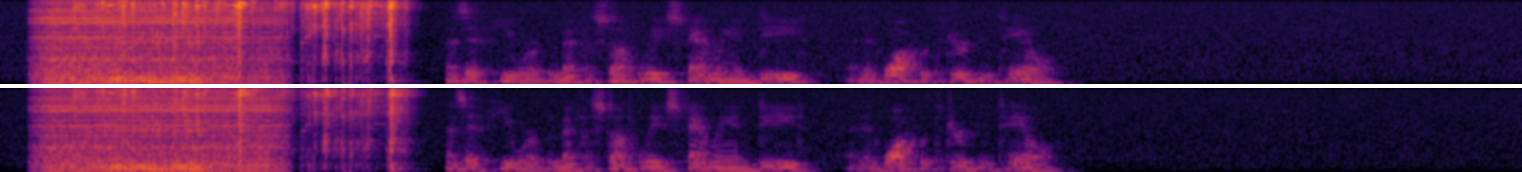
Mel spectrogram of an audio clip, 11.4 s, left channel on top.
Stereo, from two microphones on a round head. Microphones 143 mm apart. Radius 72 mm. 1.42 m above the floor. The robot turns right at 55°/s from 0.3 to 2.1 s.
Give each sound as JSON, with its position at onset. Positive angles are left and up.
{"t": 0.6, "sound": "keys jangling", "side_deg": 10, "distance_m": 1.1}
{"t": 3.3, "sound": "a man speaking", "side_deg": -50, "distance_m": 6.5}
